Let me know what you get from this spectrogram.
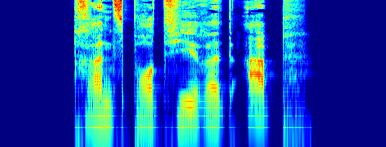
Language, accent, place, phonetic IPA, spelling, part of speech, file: German, Germany, Berlin, [tʁanspɔʁˌtiːʁət ˈap], transportieret ab, verb, De-transportieret ab.ogg
- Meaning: second-person plural subjunctive I of abtransportieren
